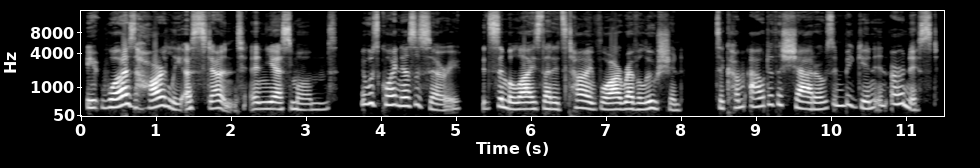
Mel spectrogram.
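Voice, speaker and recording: A ruthless, haughty young rebel girl, acted by a woman for a comic dub. She speaks with zeal at a medium pitch, in a dry, close recording. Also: lively intonation, a little slow, no echo. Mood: zealous. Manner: haughty, zealous. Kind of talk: comic dub character acting.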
